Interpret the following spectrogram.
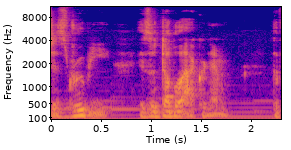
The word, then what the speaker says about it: RWBY: The title, RWBY, pronounced as RWBY, is a double acronym.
